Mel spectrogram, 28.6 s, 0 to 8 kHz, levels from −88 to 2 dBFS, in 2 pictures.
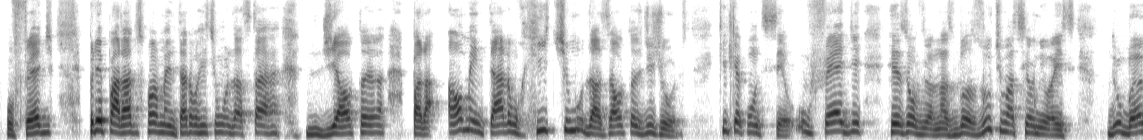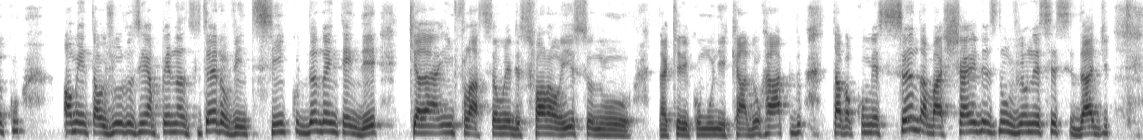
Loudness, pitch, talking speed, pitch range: -22 LUFS, 165 Hz, 125 wpm, 145-180 Hz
